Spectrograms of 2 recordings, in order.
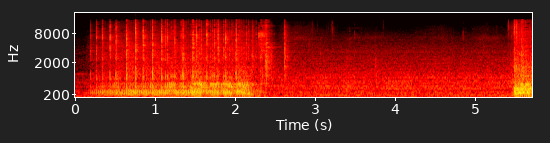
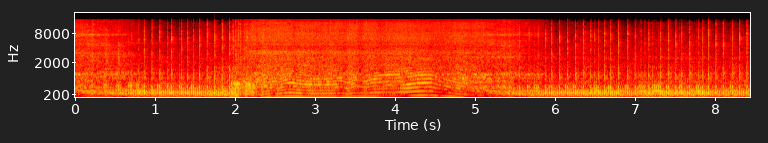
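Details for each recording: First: Echo CS-330T top-handle chainsaw, unused for years, hard starting and oil leak; screams raggedly, drops to rough idle, revs again, starving at high speed; suspected hardened fuel pump diaphragm, needs carb kit; engine bogging at high speed. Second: Echo CS-330T top-handle chainsaw after old fuel containing water was swapped for fresh gas: crisp high idle, smooth climb to full revs and clean drop back without stumbling. It is running well.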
